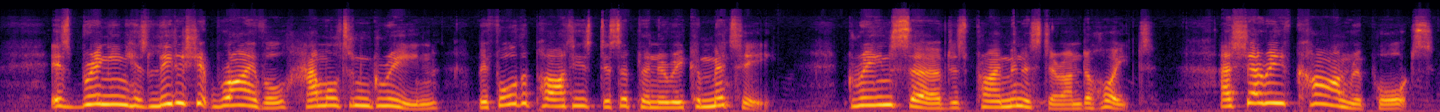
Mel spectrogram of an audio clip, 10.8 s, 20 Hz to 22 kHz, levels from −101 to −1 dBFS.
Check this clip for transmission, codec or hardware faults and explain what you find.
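Nothing stood out on listening to this clip.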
